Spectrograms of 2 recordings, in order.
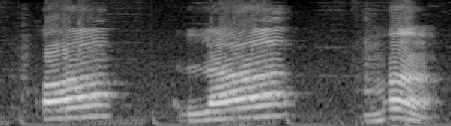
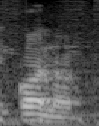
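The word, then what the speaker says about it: column: इसी प्रकार कॉलम, कॉलम। यहाँ पर न का कोई एन का कोई मतलब नहीं है, इसका उच्चारण नहीं होता है, तो इसको पढ़ेंगे कॉलम।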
